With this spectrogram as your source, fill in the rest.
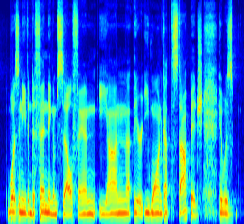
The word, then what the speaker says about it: Ion: Before that, at light heavyweight, I think it's Ewan. I've heard it's pronounced Ewan, even though it's spelled Eon, like an ion. But I've heard it's pronounced Ewan Kutalaba defeated, I'm not even going to try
